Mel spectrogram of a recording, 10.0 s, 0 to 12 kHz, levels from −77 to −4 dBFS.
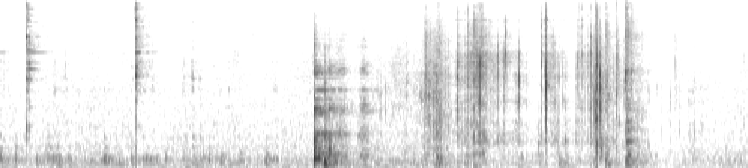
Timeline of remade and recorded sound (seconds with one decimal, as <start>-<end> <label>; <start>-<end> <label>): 0.0-6.0 recorded; 6.0-7.9 remade; 7.9-10.0 recorded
